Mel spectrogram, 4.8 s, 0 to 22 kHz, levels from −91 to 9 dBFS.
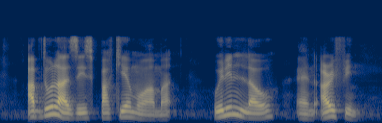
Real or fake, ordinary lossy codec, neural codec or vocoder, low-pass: fake; none; codec, 24 kHz, 1.2 kbps, DualCodec; 7.2 kHz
